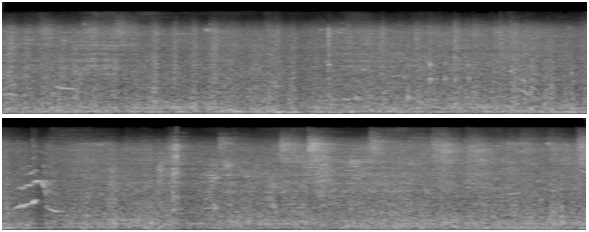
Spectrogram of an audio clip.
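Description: Double-stack container freight train passing close by at speed: a steady, loud noise of the cars and their wheels running over the rails, with a brief faint squeak about halfway through.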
